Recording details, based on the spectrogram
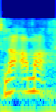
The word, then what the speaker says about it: Naamah: You pronounce both A's, Naamah.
